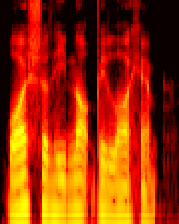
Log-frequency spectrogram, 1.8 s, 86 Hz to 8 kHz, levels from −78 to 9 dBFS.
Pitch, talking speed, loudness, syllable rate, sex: 100 Hz, 235 wpm, -19 LUFS, 4.8 syllables/s, male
